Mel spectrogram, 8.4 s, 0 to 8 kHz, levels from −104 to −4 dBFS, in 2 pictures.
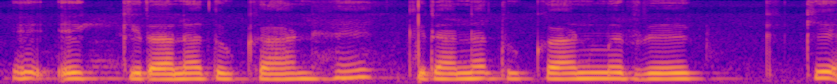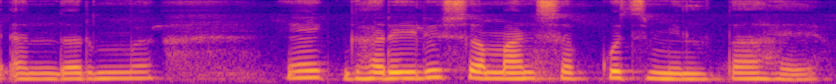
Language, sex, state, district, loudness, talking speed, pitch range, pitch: Hindi, female, Chhattisgarh, Sarguja, -29 LUFS, 135 wpm, 200-215 Hz, 205 Hz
